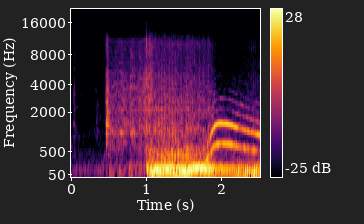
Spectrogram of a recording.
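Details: Wrecked Porsche 911 Turbo flat-six, restarted after clearing oil hydrolock from pistons: catches on second try, smooth deep run, rising whine climbing with revs, smoking from burning residual oil; sounds healthy.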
